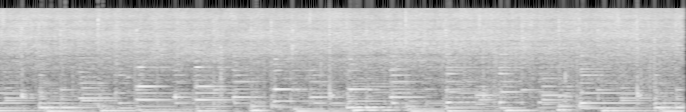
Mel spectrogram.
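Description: Raw chicken pieces sizzling in a hot pan as they are stirred with a wooden spoon, under louder background music with a bass line and a melody.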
